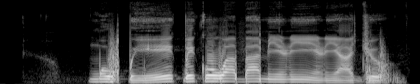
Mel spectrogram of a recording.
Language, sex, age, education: Yoruba, male, 30-45, tertiary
